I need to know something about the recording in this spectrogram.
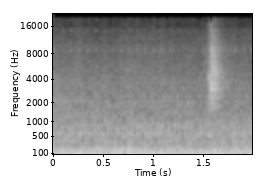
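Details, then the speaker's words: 1950s REO dump truck with straight-six engine, sitting over 22 years, air pressure building to about 90: short sharp air hiss as brakes apply and release over the low engine rumble; air brakes working normally. "Oh, I hear it. Oh, that's going to be hard to stop. You can hear the brakes going, though."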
